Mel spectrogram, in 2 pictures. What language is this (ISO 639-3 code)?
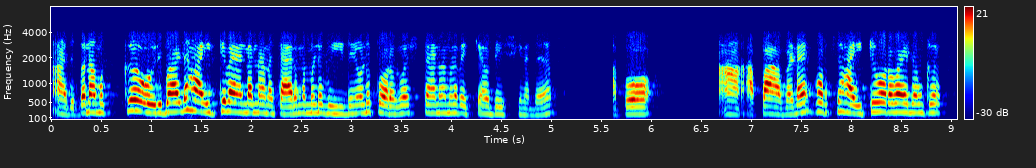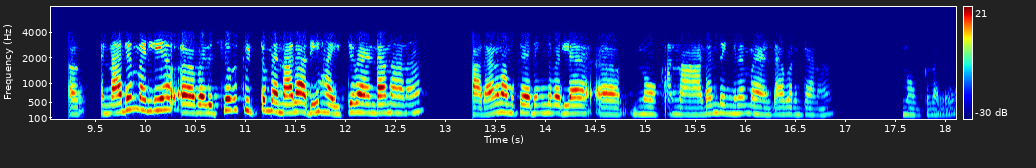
mal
